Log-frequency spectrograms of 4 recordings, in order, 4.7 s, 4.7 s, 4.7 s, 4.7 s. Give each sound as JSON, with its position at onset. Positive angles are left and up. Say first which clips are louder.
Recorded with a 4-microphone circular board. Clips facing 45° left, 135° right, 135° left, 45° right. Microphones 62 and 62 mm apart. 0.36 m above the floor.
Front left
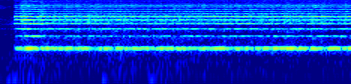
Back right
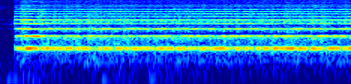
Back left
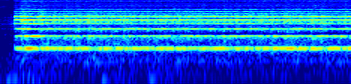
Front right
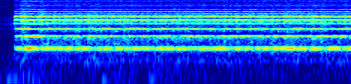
{"t": 0.2, "sound": "a violin", "louder": "back right 12 dB, even", "azimuth_deg": -135}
